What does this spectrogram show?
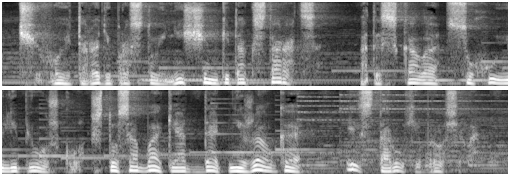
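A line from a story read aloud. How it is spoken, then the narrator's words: Muttering. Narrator (Russian): бормочет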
